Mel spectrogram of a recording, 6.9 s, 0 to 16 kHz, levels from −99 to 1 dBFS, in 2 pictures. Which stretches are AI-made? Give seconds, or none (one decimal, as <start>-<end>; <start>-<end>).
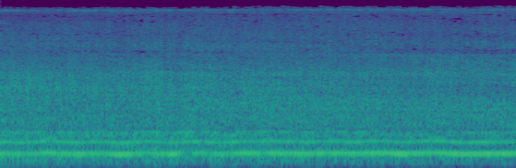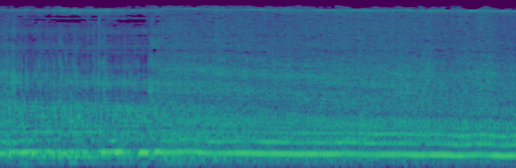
3.5-4.5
